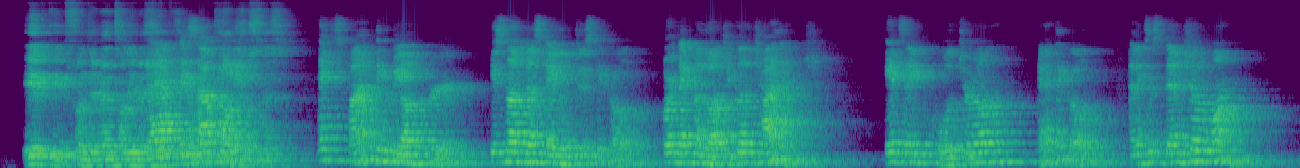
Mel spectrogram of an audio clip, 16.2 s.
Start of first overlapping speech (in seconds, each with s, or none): 1.8 s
